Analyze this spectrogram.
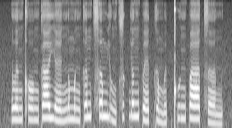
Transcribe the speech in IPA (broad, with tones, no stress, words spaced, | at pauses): lɐ˧ŋt̪ʰɔː˧ŋkaː˥jɛː˨ ŋɐ˧mɐ˨ŋkɐ˥n t͡sʰɐ˥mjʊ˨˩ŋt͡sʊ˥k̚jɐ˥ŋ pɛː˨˥t̚kɐ˨˩m ɵ˧t̚kʷʰɐ˥ŋpaː˥ t͡sɐ˨˩n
